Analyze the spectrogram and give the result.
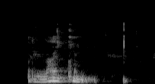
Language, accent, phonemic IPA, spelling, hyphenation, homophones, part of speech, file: English, Southern England, /ˈlaɪk(ə)n/, liken, lik‧en, lichen / lycan, verb, LL-Q1860 (eng)-liken.wav
- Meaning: Followed by to or (archaic) unto: to regard or state that (someone or something) is like another person or thing; to compare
